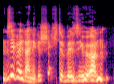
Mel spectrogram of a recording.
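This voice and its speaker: A woman voicing a brusque, bossy male griffin in a storybook, loud, curt and impatient. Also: fairly high pitch, very animated, a little slow, husky, muffled recording, voice pushed up, exaggerated voice. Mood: brisk, amused.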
